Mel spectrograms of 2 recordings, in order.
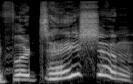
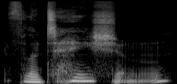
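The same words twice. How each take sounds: First: High, slow, grand flirtation; triumphant announcement. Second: Slow, rising, suggestive flirtation; drawn-out tease. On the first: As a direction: proclaim it with flourish. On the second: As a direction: linger on the word teasingly. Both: Acted. Teacher revealing lesson.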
